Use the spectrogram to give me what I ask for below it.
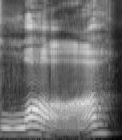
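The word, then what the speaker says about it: Luo: And she calls herself Law by sound, even though it's spelled L-U-O.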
